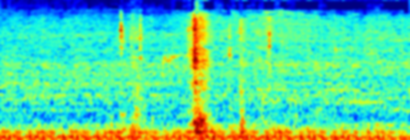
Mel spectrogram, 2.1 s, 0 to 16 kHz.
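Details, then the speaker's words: 1998 Ford Expedition 5.4 with rebuilt engine, after reseating a leaking mass airflow sensor grommet that had caused a rough idle: steady even low exhaust idle rumble, no hiccups or hunting. Idling perfectly. "and now you can actually hear the exhaust idling perfect um"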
